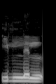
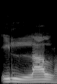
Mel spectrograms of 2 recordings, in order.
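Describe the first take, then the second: First: The second vowel sounds like 'e'. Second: The second vowel sounds like 'a'. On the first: The speaker calls it wrong. "ইল্লেল হবে না" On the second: The speaker calls it right. "ইল্লাল হবে"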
